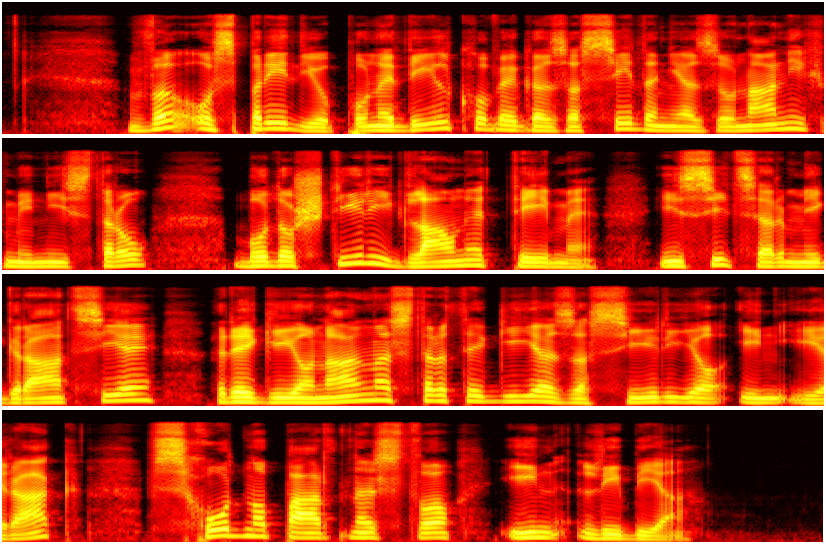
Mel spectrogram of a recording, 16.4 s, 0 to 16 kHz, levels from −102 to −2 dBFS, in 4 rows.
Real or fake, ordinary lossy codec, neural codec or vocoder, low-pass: fake; none; codec, 24 kHz, 3.1 kbps, DualCodec; 10.8 kHz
